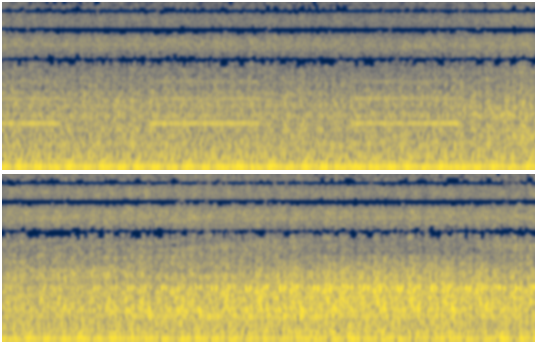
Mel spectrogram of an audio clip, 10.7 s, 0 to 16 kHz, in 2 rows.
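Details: Ford 7.3 Powerstroke diesel at cold startup: heavy clatter at idle with an uneven, lumpy beat near three pulses a second; rough idle, cause not evident.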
